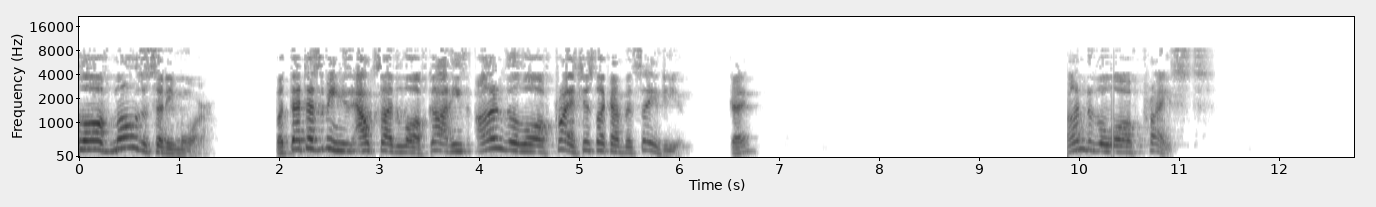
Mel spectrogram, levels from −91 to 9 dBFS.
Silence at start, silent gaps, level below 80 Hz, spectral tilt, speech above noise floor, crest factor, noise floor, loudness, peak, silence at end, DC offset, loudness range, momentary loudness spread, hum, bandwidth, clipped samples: 0 s; 1.41-1.96 s, 6.17-6.49 s, 6.88-7.38 s, 7.51-7.57 s; -72 dBFS; -4.5 dB/octave; over 66 dB; 20 dB; under -90 dBFS; -24 LUFS; -6 dBFS; 1.5 s; under 0.1%; 16 LU; 15 LU; none; 8.8 kHz; under 0.1%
